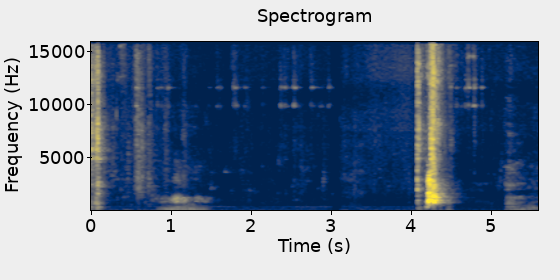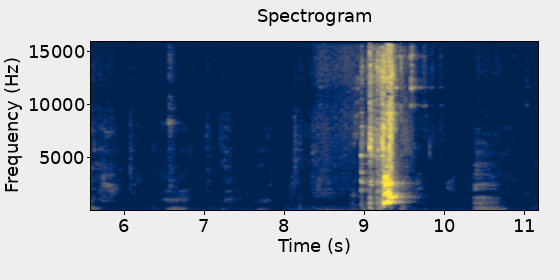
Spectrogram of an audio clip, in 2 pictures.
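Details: Shetland sheepdog puppy, female, warning the cats off her dinner at feeding time; low rumbling growls recur every few seconds between two loud, sharp barks about five seconds apart.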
